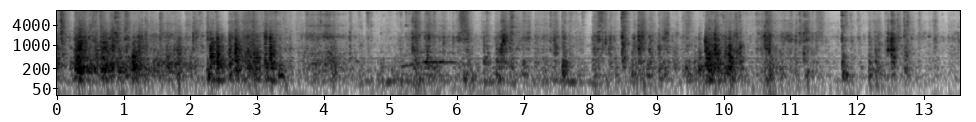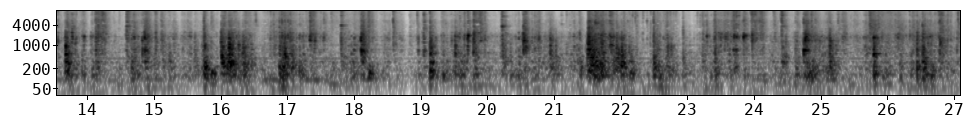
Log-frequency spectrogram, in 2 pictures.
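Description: Thin cardboard shoebox blanks being folded and stacked by hand at speed: a continuous run of quick, irregular slaps, snaps and rustles of card.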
